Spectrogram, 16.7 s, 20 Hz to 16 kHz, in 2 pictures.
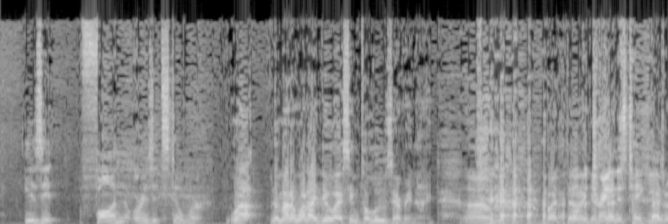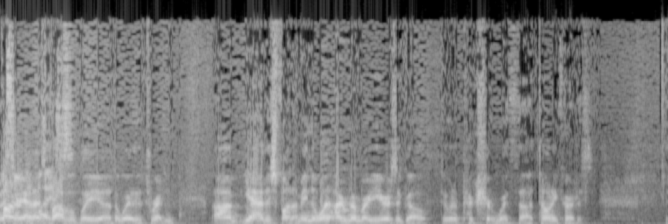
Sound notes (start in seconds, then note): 5.9 laughter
